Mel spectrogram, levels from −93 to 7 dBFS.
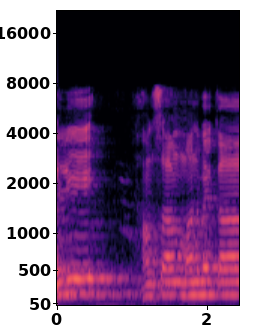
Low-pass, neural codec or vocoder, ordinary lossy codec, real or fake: none; none; none; real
